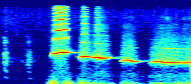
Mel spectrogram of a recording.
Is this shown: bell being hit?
no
